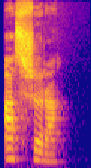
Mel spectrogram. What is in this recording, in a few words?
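"асшӧра", Komi, female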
